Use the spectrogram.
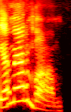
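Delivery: put-on high-pitched hand-puppet character voice. Recalling a voice done for a hand puppet on a stream, Adam Bomb puppet voice. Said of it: "I did a voice for it".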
